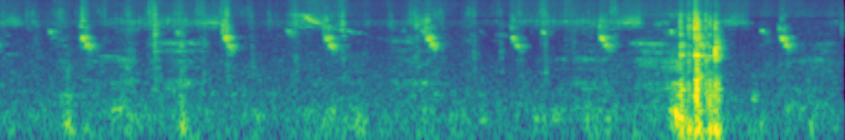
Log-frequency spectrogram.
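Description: Small birds chirping over and over in short high calls, a few sliding downward. A loud clatter comes about seven seconds in.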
